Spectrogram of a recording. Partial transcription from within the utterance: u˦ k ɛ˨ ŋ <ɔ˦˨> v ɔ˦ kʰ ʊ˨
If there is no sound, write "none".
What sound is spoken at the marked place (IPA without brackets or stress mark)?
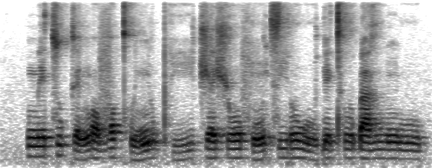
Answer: ɔ˦˨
